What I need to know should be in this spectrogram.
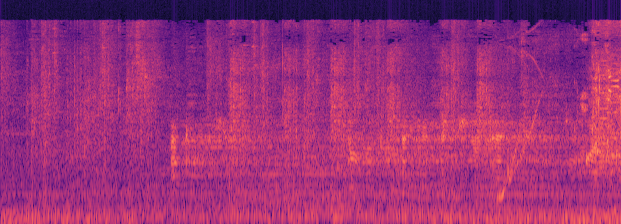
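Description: Heavy metal boots clank on a hard floor.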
